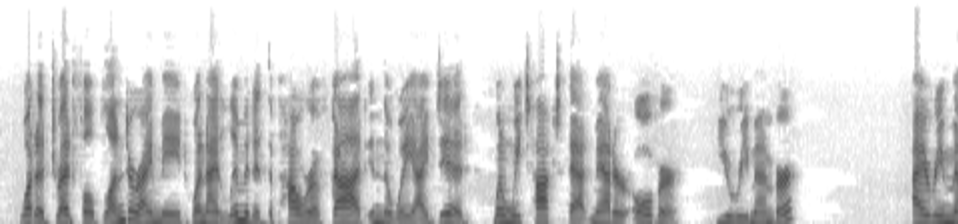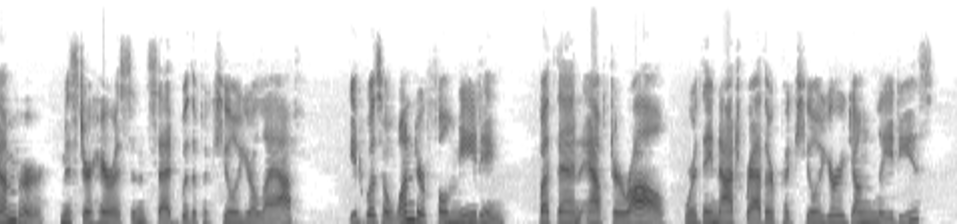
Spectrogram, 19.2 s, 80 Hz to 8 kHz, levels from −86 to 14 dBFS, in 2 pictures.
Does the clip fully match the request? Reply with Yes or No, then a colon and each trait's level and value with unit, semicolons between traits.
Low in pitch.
No: high, 190 Hz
